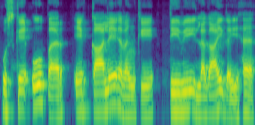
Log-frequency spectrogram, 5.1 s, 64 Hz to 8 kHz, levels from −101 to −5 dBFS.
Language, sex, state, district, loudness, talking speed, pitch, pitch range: Hindi, male, Jharkhand, Ranchi, -15 LUFS, 115 wpm, 115 Hz, 100-120 Hz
